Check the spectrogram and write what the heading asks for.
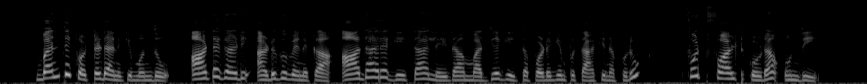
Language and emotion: Telugu, neutral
